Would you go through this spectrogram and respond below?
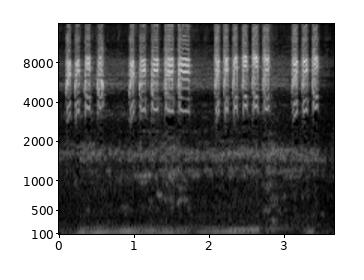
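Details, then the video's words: Cinereous tit nestling, nyerecet calling to its parent: four rapid clusters of four to six coarse buzzy rasps, evenly paced, with a low droning background. "SUARA ANAKAN BURUNG GELATIK BATU NYERECET MEMANGGIL INDUKAN"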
